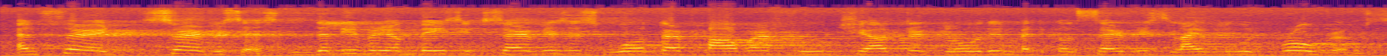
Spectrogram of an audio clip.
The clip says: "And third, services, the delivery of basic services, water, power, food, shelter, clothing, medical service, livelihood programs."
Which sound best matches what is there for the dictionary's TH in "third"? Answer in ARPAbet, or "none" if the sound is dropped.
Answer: T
